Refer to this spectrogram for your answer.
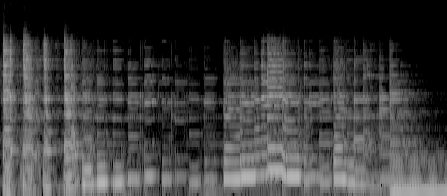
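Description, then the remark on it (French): An electric guitar with its string action set fairly high from the factory plays quick, dynamic phrases of single notes and chords, ringing out with a reverb wash. It is fairly loud, with no voices. “Je vais dégager un petit peu ma reverb pour écouter ce que ça donne avec un son clean assez pur.”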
